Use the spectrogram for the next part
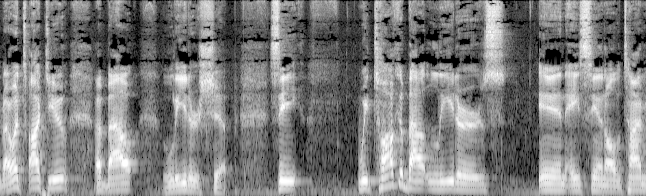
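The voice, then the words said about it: Slightly raspy voice. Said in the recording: “My voice is a little raspy. ... I was doing a lot of yelling on Saturday ... So I apologize about the voice”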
